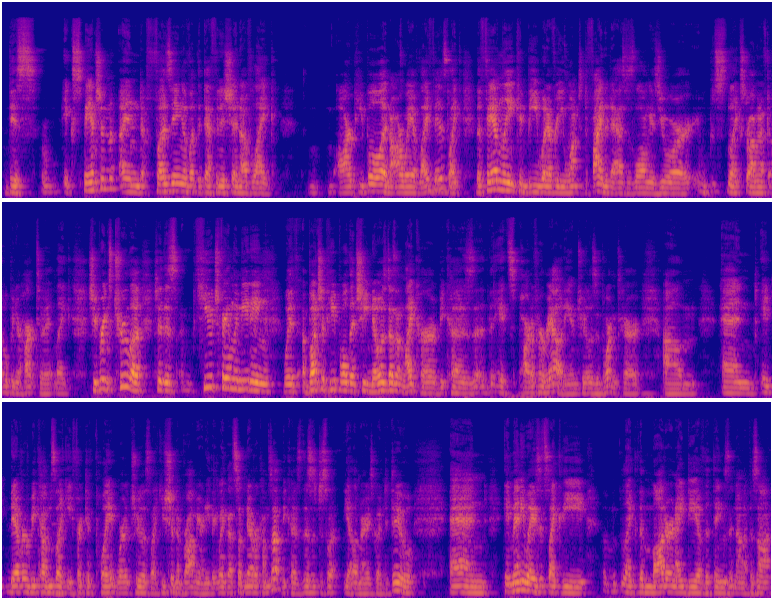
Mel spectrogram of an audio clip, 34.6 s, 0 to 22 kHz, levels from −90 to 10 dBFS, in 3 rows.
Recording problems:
room echo; very slight; dies away in 0.3 s
off-mic speech; somewhat distant

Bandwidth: 15.5 kHz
